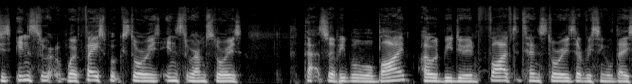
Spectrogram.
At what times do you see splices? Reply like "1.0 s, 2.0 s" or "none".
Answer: 2.9 s, 4.1 s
